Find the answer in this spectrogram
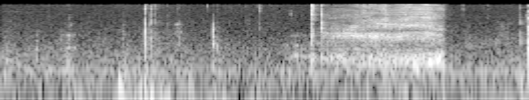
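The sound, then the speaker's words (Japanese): Japanese keema curry with crunchy lotus root is chewed, giving a few faint crisp bites followed by a longer, brighter crunching burst. “美味しいレンコンのシャキシャキ感も残ってて”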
